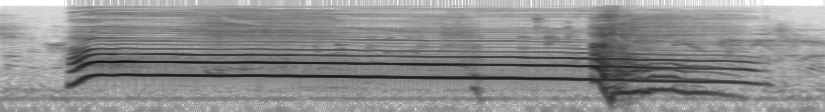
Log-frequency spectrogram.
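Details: Long dog howl that opens with a quick upward swoop, holds a steady clear pitch for about four seconds, then breaks with a rough yelp-like crack and trails off lower.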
